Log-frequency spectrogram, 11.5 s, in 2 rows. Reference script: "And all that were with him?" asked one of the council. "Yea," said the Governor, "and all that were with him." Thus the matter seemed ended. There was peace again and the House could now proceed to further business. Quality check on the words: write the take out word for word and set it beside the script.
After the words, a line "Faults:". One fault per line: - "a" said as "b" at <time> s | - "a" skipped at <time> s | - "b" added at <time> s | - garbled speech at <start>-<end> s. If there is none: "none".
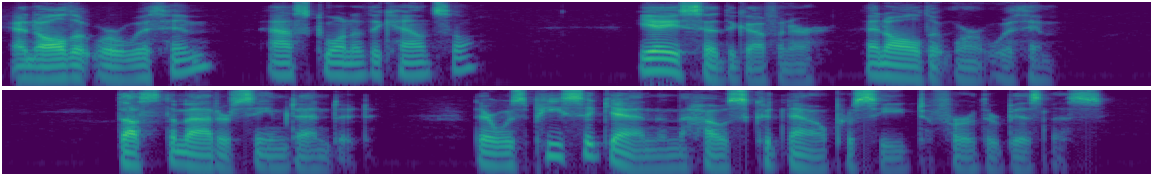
"And all that were with him?" asked one of the council. "Yea," said the Governor, "and all that weren't with him." Thus the matter seemed ended. There was peace again and the House could now proceed to further business.
Faults:
- "were" said as "weren't" at 4.8 s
